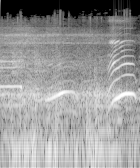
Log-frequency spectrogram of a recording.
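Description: Roller coaster ride with a steady low rumble of wind on the microphone and the cars running on the track. Riders' voices rise and fall over it, with a loud, high rising-and-falling yell near the end.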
